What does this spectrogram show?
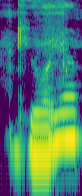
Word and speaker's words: Gioia: Is that how you pronounce it? Gioia pen.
